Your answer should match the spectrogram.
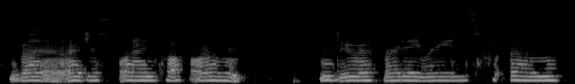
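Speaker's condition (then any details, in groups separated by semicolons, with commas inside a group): Cerebral palsy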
